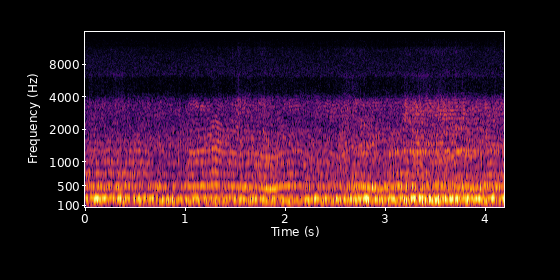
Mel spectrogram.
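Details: A cluster of honey bees feeds from a 3D printed bee feeder in a Colorado garage in January. A dense, low buzzing hum holds steady, with slight wavering pitches as individual bees move about.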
